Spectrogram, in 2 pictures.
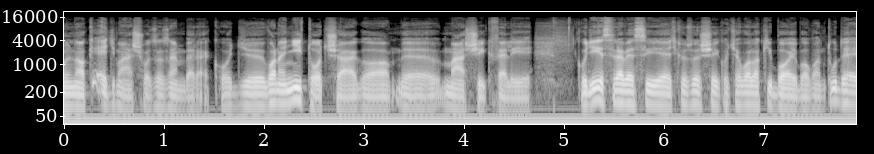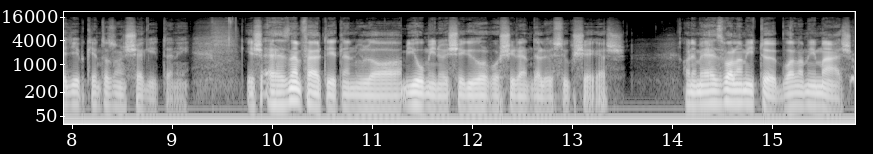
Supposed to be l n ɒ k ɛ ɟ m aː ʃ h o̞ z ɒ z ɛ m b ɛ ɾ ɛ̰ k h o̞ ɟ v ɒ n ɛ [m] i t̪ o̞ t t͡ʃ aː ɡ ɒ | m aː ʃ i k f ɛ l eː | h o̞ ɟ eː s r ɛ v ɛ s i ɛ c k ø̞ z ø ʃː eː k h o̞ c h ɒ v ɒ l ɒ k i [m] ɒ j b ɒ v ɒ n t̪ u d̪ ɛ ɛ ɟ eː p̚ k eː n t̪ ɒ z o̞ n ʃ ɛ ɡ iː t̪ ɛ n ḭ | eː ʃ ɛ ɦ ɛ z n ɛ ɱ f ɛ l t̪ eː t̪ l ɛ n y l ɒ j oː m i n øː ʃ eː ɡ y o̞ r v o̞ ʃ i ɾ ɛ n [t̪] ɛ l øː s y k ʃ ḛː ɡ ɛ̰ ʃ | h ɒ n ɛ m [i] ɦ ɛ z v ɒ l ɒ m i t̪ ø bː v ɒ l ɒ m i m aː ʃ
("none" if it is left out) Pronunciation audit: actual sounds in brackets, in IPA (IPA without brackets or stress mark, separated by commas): ɲ, b, d̪, ɛ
